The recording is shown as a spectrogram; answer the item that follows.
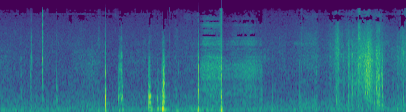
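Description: Handling noise from a handheld camera being moved about: scattered sharp clicks and knocks in the first half, then two short stretches of rustling, the louder one near the end.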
